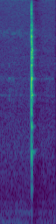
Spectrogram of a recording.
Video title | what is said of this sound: I got bored and decided to test my old bats | that doesn't sound like composite but it is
